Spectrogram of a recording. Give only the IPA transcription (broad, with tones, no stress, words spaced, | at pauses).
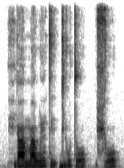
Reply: hja˧ma˧w ẽ˥˧t̪i˨ʔ ɡju˦t̪o˨˦ | ɕo˨˦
